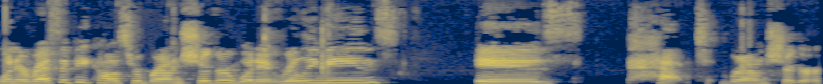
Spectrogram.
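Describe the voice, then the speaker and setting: A woman at a high pitch with ordinary pitch variation and a very slow pace. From Tennessee. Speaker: home cooking show host. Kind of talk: live cooking tutorial. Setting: livestream in home kitchen. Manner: chatty, relaxed.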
